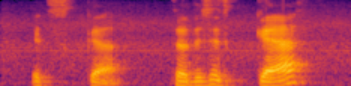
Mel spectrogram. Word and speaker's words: Qaaf: So this is Qaaf, not calf. Another way that I see a lot of English speakers mispronouncing another word, an Arabic word that I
